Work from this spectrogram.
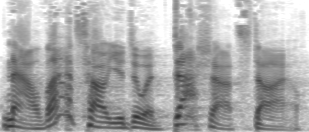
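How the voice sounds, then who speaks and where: A man's voice: mid-range voice, wildly swooping pitch, moderate pace, bright, forceful tone, breathy edge, voice pushed up, full character voice. A man voicing a brash, proud cowboy pony, male, with folksy, boastful exclamations, in a story reading. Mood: triumphant.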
